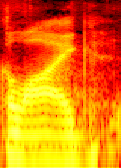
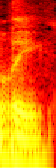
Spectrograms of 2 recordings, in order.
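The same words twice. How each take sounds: First: The name is said with a German pronunciation. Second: The name is said with an English pronunciation. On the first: "I give his name the German pronunciation. I call it Gleig" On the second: "not Gleig"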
